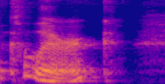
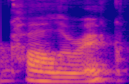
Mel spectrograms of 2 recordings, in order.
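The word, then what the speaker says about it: choleric: So the the first one is the caleric that uh or a caleric both are correct pronunciations.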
